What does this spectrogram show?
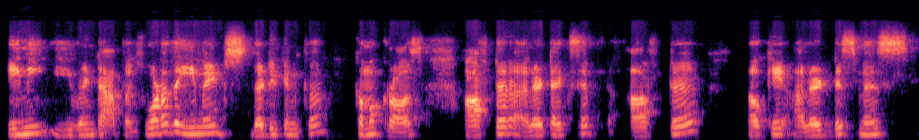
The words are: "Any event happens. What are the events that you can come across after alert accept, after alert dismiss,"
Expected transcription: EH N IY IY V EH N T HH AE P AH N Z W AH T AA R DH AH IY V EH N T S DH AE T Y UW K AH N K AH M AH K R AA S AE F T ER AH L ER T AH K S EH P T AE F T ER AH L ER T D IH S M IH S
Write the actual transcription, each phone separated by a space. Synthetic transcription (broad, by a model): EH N IY IY V EH N T HH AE P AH N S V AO T AA R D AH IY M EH T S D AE T Y UW K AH N K AH M AH K R AA S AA F T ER AH L ER T AH K S EH P T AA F T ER AH L ER T D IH S M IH S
